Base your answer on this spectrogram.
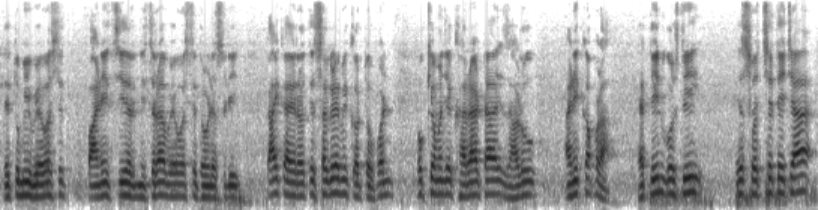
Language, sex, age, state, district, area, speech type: Marathi, male, 60+, Maharashtra, Thane, urban, spontaneous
